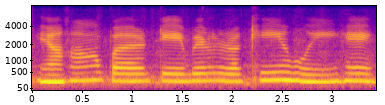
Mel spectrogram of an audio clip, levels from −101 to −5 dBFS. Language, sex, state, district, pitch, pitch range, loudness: Hindi, female, Madhya Pradesh, Bhopal, 225 Hz, 215-230 Hz, -14 LUFS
